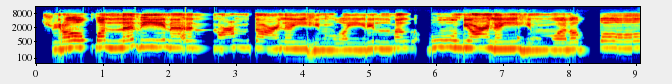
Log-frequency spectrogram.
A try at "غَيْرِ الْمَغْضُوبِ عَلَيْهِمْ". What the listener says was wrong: عند غير المغضوب عليهم لا تقولي غير المغضوب، المغضوب بسرعة قوليها. أسرع من هذا، يعني غير المغضوب عليهم، غير المغضوب عليهم، المغضوب عليهم.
